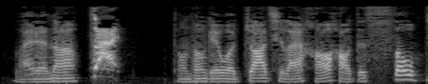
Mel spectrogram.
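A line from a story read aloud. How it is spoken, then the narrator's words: Cold. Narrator (Chinese): 司马师冷冷地说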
